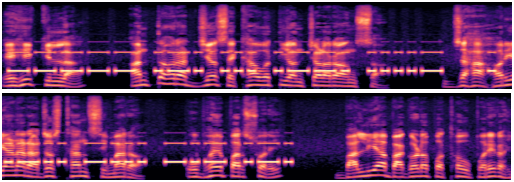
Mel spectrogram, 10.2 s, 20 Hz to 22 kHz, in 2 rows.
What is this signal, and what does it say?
Morse code, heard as a keyed tone, machine-sent, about 18 wpm, 800 Hz, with speech in Odia. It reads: 0RSP4 ELBKR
